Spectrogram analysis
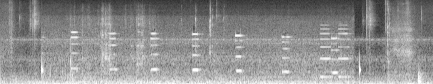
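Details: Simulated pediatric anesthesia emergency in a simulation lab: suspected laryngospasm during inhalational induction, managed with chin lift; the pulse oximeter tone falls in pitch as oxygen saturation drops.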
